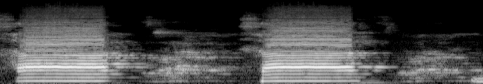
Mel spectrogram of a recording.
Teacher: সা দুই দাঁতের আগার জিহ্বার আগায় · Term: নরম আওয়াজে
